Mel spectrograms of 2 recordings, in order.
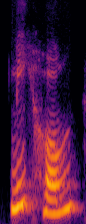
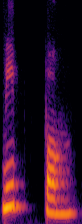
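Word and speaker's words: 日本: Misalkan pada gabungan kanji ini untuk istilah Jepang bisa disebut nihong atau bisa juga dibaca nippon. Nihong itu adalah cara baca yang lebih baru daripada Nippon.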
